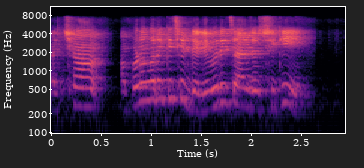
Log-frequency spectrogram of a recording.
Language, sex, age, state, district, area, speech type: Odia, female, 18-30, Odisha, Cuttack, urban, spontaneous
